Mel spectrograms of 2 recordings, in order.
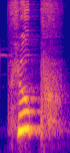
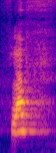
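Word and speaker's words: fluff: যেমন ধরো এই যে ফ্লুপ বলবো, ফ্লাপ বলবো, কি বলবো বলো, শর্ট সাউন্ড, আবার সেই শর্ট সাউন্ড, এই উচ্চারণ ডাবল এফ এর একটি এফ এর মতো উচ্চারণ হবে, তাহলে কি হবে, ফ্লাফ।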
